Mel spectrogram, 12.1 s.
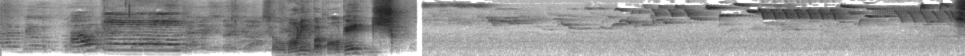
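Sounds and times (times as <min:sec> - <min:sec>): birds singing and chirping: 0:05.3 - 0:12.0.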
